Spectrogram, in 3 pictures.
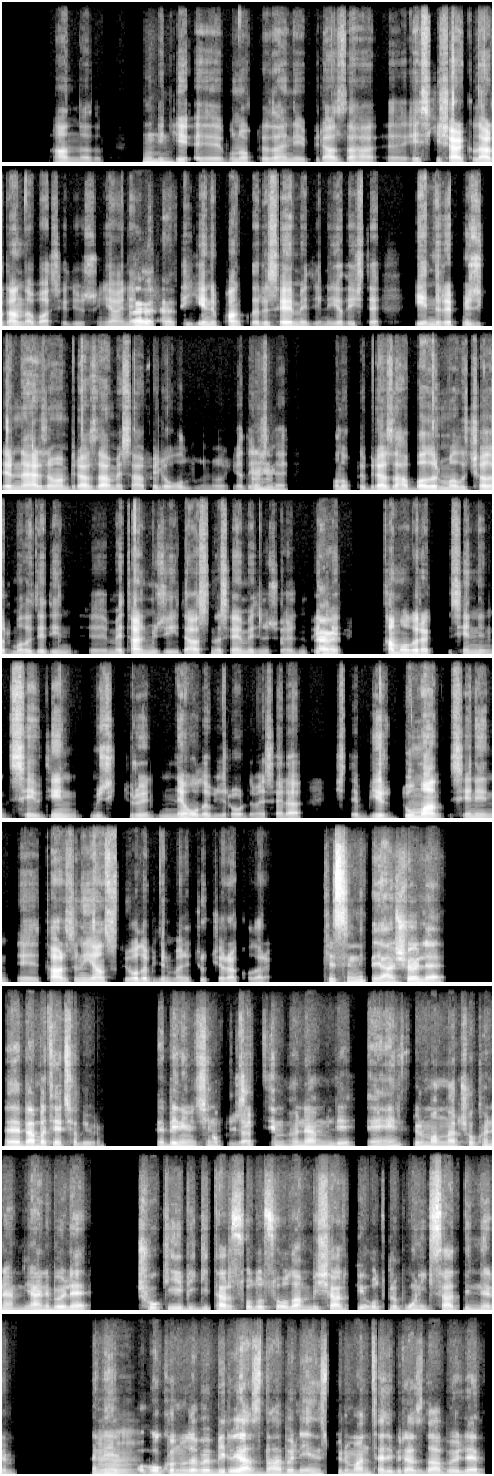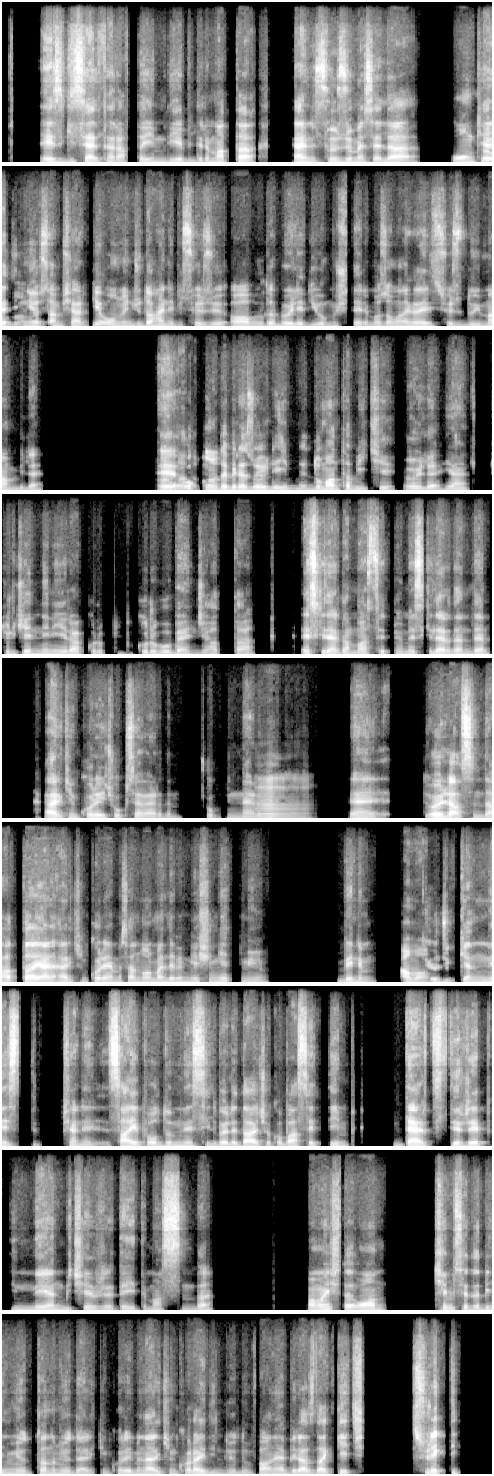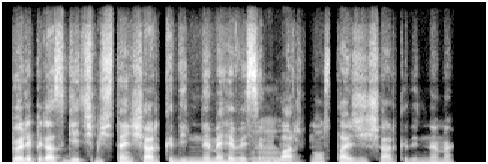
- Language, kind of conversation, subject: Turkish, podcast, Müzik zevkin zaman içinde nasıl değişti ve bu değişimde en büyük etki neydi?
- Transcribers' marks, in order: tapping; in English: "punk'ları"; other background noise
